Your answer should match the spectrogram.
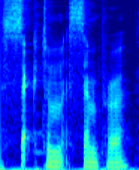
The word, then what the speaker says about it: Sectumsempra: sector SEC term yeah it's not sex it you're pronouncing it wrong it's Sectumsempra alright there's a rumor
